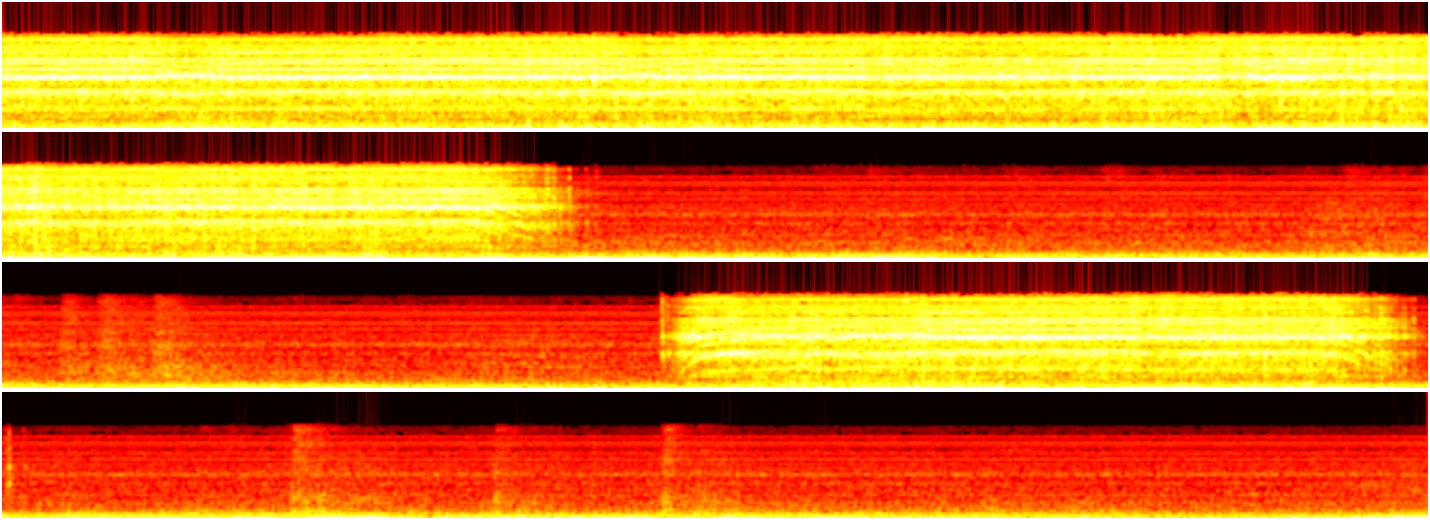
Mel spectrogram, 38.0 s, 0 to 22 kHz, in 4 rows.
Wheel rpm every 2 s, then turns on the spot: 160, 160, 160, 160, 160, 160, 80, 0, 0, 0, 0, 20, 150, 160, 20, 0, 0, 0, 0.
none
